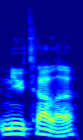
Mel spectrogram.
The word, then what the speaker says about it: Nutella: They should if you go anywhere else in the world, they pronounce it Nutella. And it's only the UK that gets it wrong, because we figure it's got nuts in it, so it's called Nutella.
